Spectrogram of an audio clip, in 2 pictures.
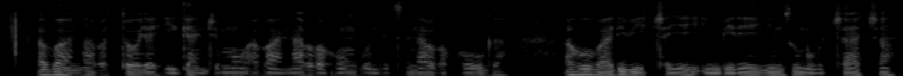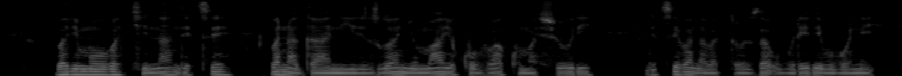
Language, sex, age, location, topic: Kinyarwanda, male, 18-24, Huye, education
